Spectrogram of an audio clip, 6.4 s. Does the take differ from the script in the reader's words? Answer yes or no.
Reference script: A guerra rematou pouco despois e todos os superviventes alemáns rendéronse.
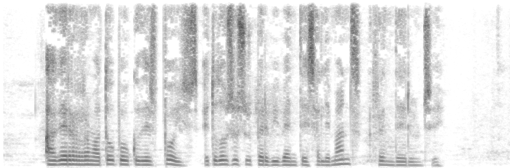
no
